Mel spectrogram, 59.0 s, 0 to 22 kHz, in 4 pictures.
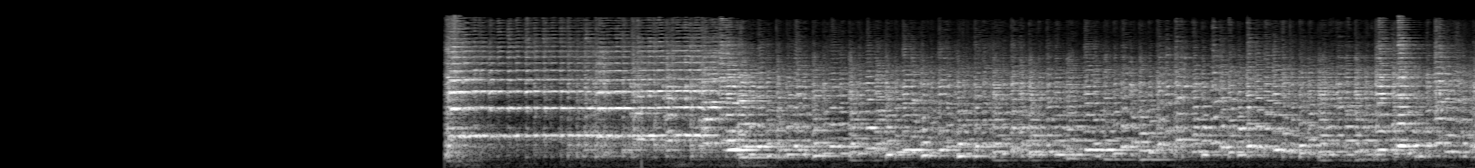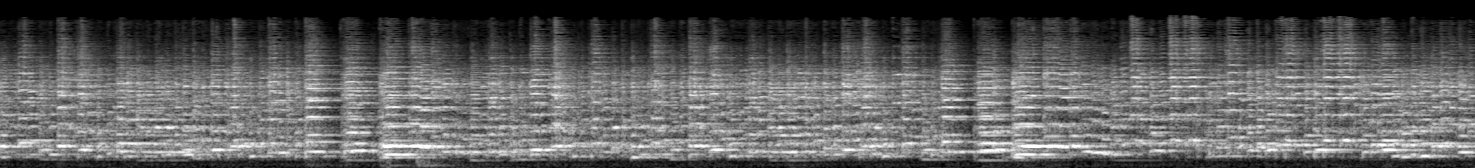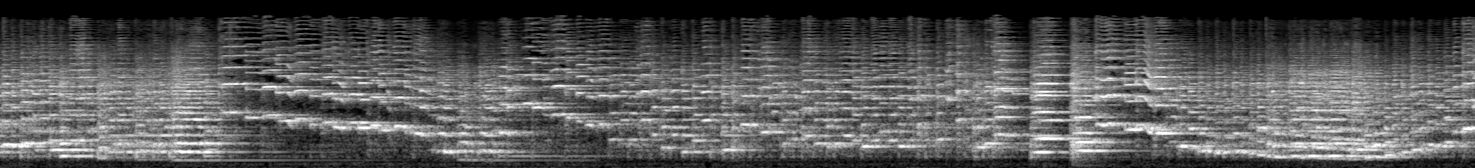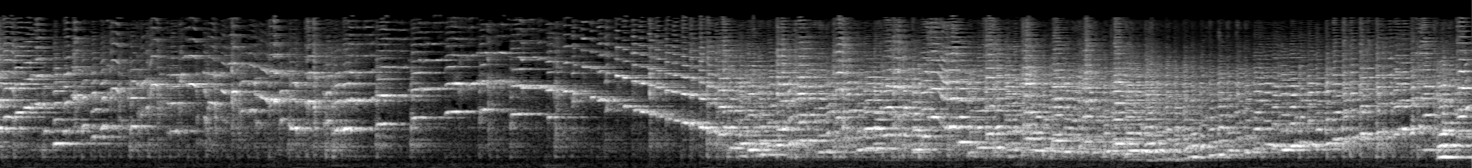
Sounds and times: Pizzicato: 0:04.5 - 0:32.2, 0:33.0 - 0:58.9.

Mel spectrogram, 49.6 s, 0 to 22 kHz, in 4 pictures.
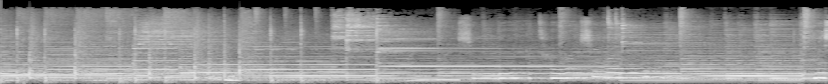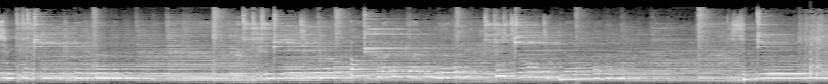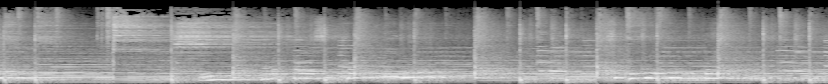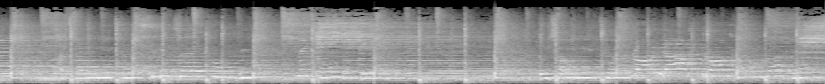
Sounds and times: Music: 0:00.0 - 0:49.6.

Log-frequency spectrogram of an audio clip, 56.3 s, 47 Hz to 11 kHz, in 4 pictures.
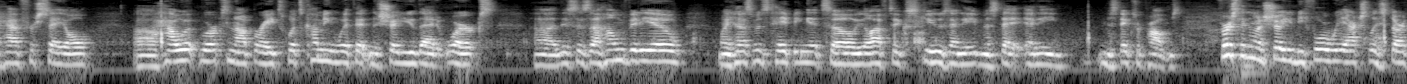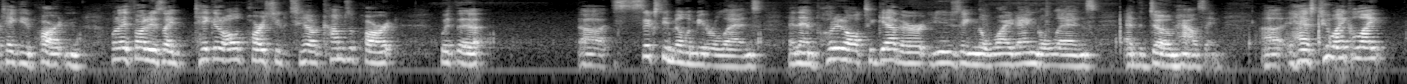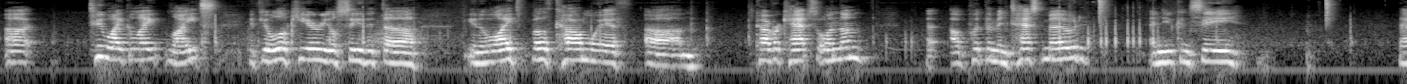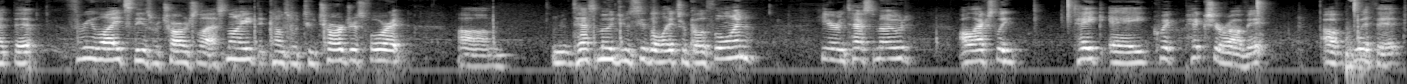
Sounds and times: Speech: 0:00.0 - 0:19.0, 0:19.9 - 0:40.6, 0:42.2 - 0:49.8, 0:50.4 - 0:56.2.

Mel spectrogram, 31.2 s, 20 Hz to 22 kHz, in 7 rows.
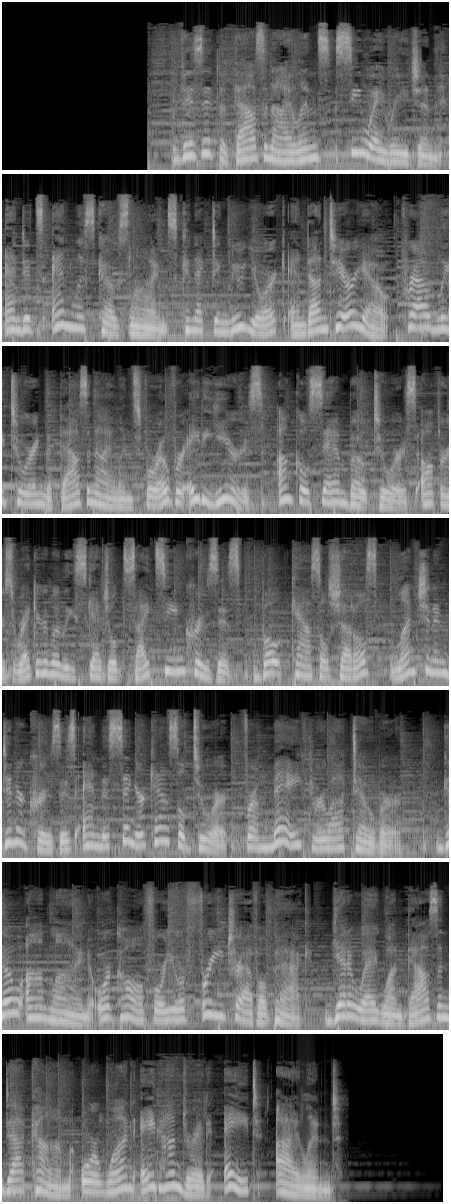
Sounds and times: Music: 0:01.5 - 0:31.2
Speech: 0:01.7 - 0:30.3.

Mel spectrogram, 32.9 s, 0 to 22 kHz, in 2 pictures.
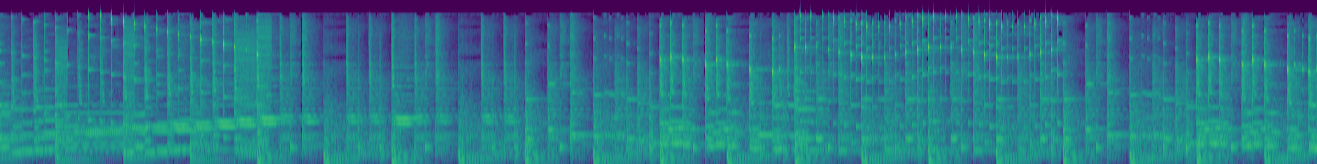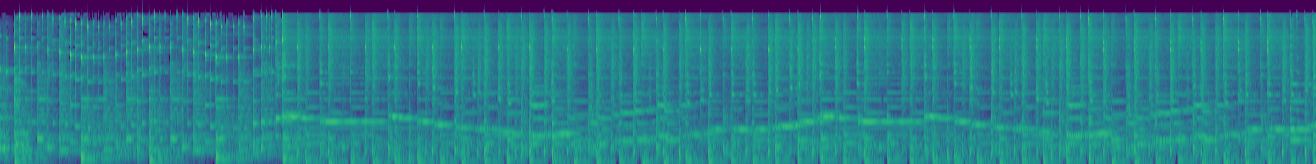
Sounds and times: Music: 0:00.0 - 0:32.9.

